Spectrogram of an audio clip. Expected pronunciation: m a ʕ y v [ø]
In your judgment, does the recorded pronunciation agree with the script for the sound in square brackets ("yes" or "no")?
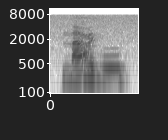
no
